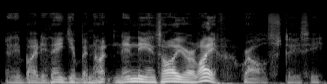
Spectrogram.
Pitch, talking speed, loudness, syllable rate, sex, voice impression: 100 Hz, 200 wpm, -18 LUFS, 5.9 syllables/s, male, very masculine, very adult-like, old, very thick, slightly relaxed, slightly weak, slightly dark, hard, very muffled, raspy, very cool, very intellectual, sincere, very calm, very mature, friendly, reassuring, slightly unique, elegant, slightly sweet, slightly lively, slightly strict, slightly intense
